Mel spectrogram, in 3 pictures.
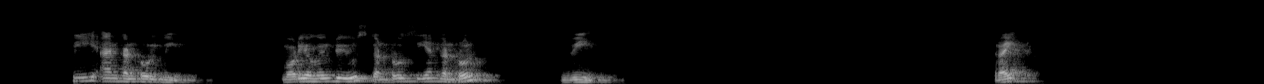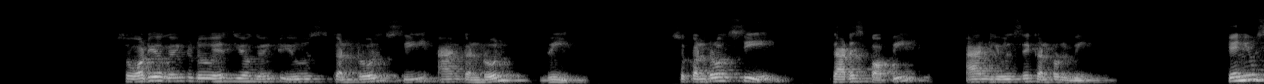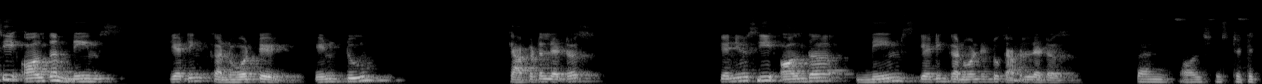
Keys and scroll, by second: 21.4 shift+Down, 23.4 ctrl+v, 25.8 Escape.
